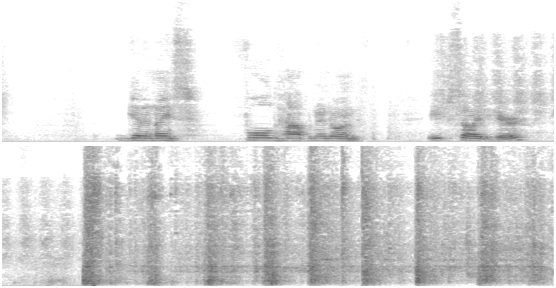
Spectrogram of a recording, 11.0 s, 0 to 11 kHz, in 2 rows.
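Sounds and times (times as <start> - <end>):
sharp knocks or crunches: 6.2 - 11.0.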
